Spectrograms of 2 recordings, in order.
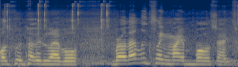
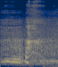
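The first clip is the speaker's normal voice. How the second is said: hiccup giggles; 5 semitones higher, 7 dB quieter than usual. Real, not acted. Laughing at the game creature.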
